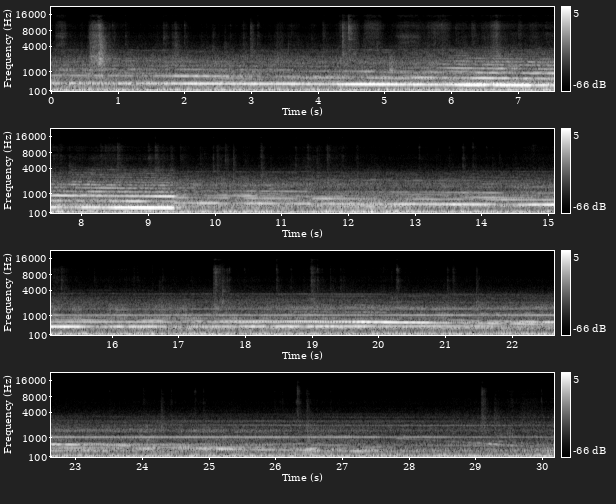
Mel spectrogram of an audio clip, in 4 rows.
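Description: Hitachi Class 385 electric train's traction motors whining, heard from inside the carriage: several tones fall steadily in pitch, jump up in a step about nine and a half seconds in, then fall again, over the low rumble of the running gear. The falling whine is the train slowing for a station stop.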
